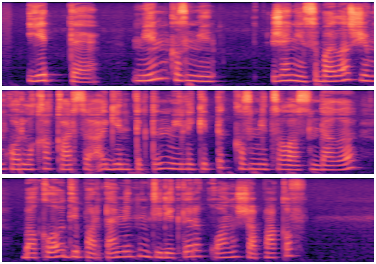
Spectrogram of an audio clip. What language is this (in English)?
Kazakh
